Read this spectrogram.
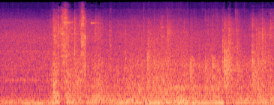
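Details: Garage door opener closing via the keypad: steady motor drone with rolling rumble and a few light clunks as the door travels down; earlier something sounded like it was rubbing, but nothing grinds or strains here; normal closing.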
